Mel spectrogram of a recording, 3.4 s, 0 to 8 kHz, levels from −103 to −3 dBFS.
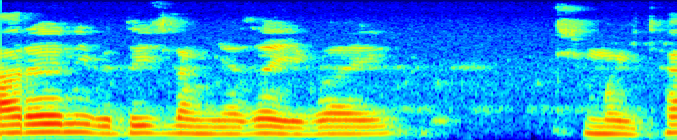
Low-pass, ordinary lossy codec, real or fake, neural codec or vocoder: none; none; real; none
